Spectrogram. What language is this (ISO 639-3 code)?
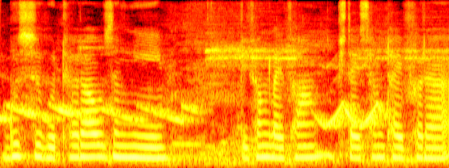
brx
